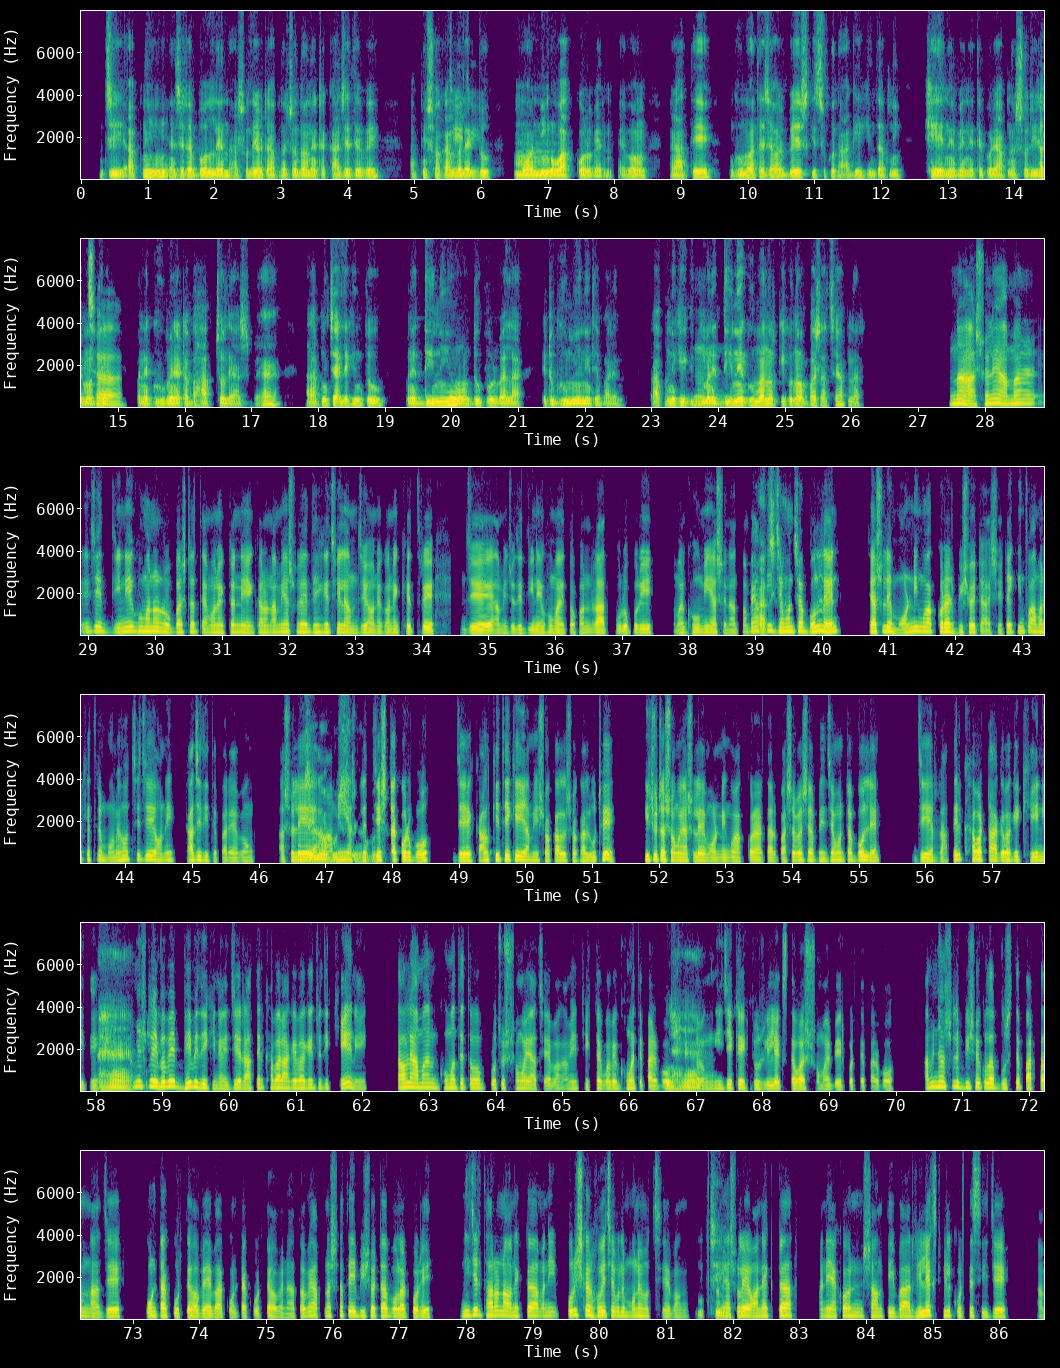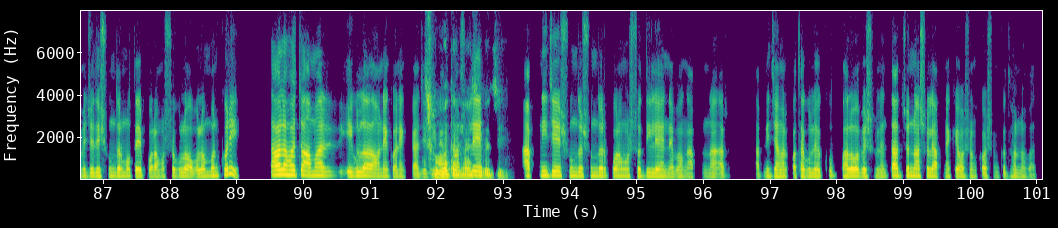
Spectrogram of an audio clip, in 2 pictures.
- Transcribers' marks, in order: "অনেকটা" said as "অনেটা"; in English: "morning walk"; "দিনেও" said as "দিনিও"; tapping; in English: "morning walk"; in English: "morning walk"; in English: "relax"; in English: "relaxed"
- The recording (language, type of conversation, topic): Bengali, advice, রাত জেগে থাকার ফলে সকালে অতিরিক্ত ক্লান্তি কেন হয়?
